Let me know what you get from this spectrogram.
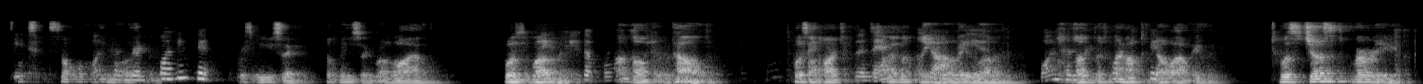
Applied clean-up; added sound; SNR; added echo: neural mask model DeepFilterNet 3.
